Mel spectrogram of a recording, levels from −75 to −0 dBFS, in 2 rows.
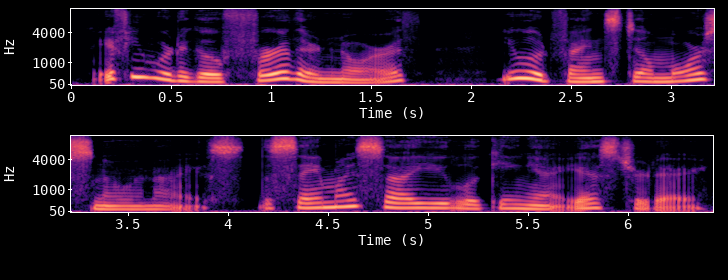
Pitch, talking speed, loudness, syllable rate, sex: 200 Hz, 215 wpm, -19 LUFS, 5.0 syllables/s, female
